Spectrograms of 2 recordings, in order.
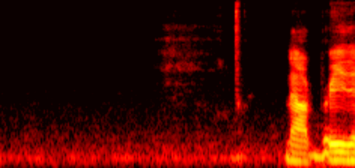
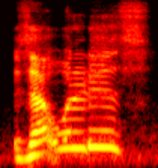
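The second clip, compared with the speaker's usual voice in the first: surprised question; 12 semitones higher than usual. Real, not acted. Reacting to a chat comment.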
